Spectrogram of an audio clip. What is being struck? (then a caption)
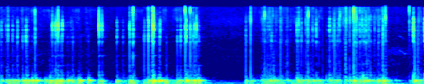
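Metal mesh microphone grille. Long white nails scratch the rounded metal mesh grille of a black microphone with a hollow head. The result is a dense, low, rumbling scrape with crackly bright streaks. It pauses briefly near the middle before the scratching resumes.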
